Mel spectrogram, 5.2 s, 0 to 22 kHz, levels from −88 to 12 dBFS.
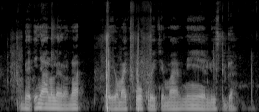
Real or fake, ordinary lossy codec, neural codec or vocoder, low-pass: real; none; none; none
